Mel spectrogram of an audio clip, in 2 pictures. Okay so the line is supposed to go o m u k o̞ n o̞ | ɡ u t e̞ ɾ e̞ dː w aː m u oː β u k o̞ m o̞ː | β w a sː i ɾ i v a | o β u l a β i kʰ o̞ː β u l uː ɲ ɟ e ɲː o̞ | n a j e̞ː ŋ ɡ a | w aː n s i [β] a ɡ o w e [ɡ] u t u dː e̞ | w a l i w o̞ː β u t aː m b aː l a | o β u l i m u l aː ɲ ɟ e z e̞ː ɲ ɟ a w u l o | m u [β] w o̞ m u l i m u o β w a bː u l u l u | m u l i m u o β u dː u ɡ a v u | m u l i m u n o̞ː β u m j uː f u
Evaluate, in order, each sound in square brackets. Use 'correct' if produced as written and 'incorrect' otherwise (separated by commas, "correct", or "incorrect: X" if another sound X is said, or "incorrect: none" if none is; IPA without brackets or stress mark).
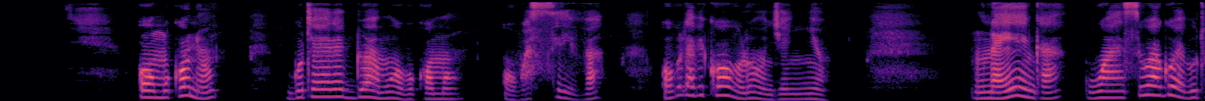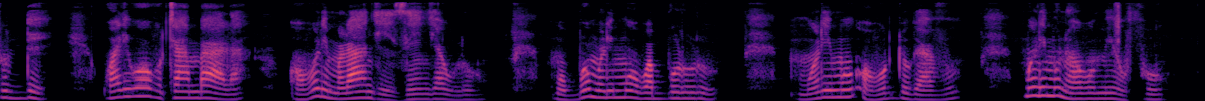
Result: incorrect: w, correct, incorrect: b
